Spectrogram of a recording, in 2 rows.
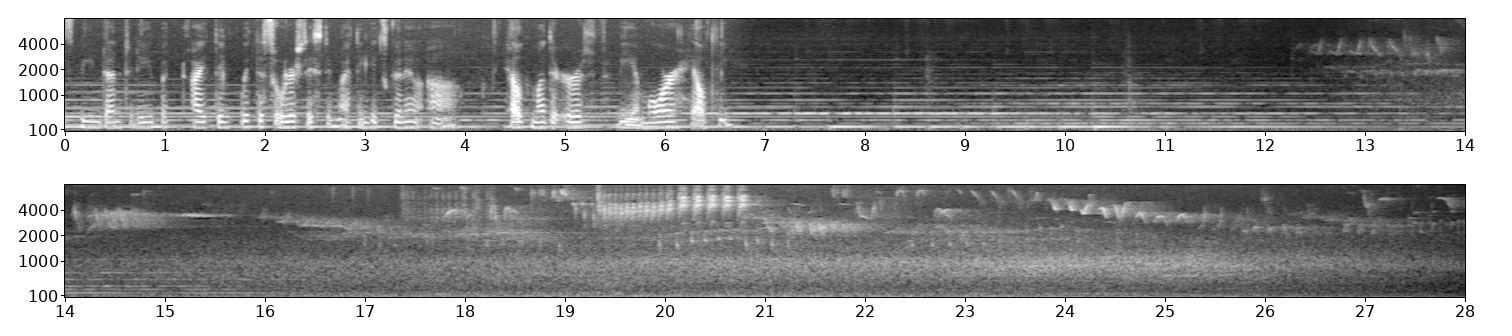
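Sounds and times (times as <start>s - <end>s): bird trill: 12.4s - 28.0s
wild birds calling: 12.4s - 28.0s.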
